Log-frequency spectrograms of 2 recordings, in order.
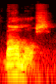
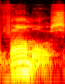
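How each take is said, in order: First: The word begins with a B sound. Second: The word begins with a V sound. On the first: The speaker calls it right. "the V always sounds like a B" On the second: The speaker calls it wrong. "you would say vamos, but it's not correct"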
